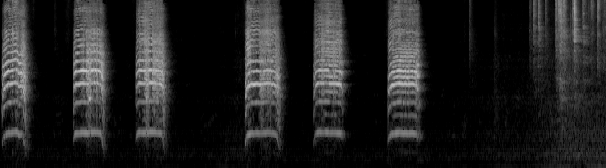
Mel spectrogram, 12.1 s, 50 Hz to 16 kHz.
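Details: Pet cockatoo at 5:15 in the morning or evening screams six times in two sets of three, each call harsh and sustained, then a pause and faint indoor rustling noise.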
